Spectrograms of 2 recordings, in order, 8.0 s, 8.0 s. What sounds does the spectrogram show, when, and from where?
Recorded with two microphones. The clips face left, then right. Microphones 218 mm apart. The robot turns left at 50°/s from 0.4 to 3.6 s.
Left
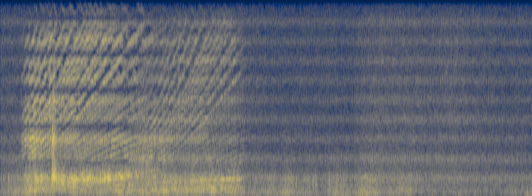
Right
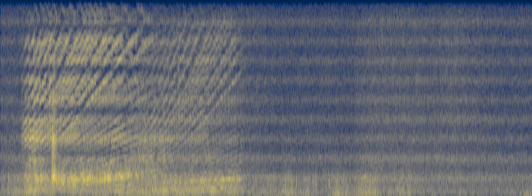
0.8 s a clap: centre (ahead or behind); by 1.0 s 10° right (ahead or behind)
